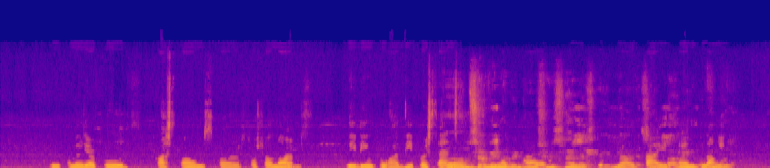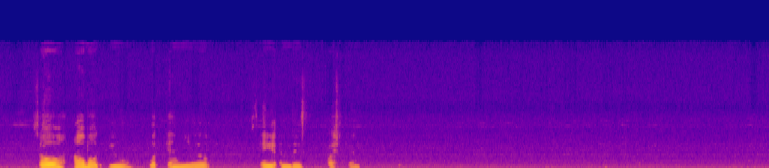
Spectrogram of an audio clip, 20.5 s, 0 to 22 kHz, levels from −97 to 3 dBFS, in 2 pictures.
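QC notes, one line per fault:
1.58–1.65 s, 4.31–4.48 s, 6.22–6.68 s and 7.44–10.11 s: echo leak. A delayed copy of the speech returns 259 ms late. It is faint early and strongest in the last two. The likely cause is an echo canceller passing loudspeaker pickup back.
6.28–8.64 s and 9.31–9.42 s: speech suppressed in double talk. The speech dips in pieces, dropping by up to about 30 dB, and then briefly by about 10 dB. This is likely an echo canceller turning down its own talker along with the loudspeaker echo.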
